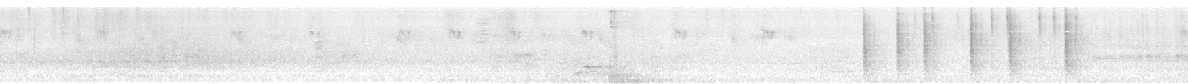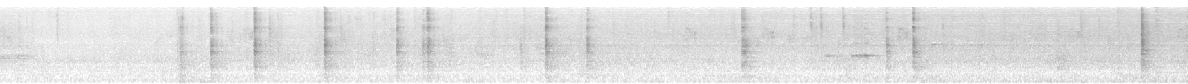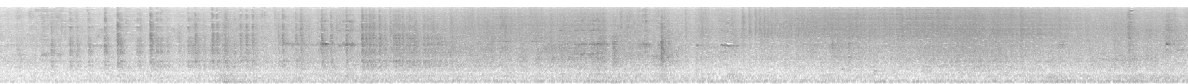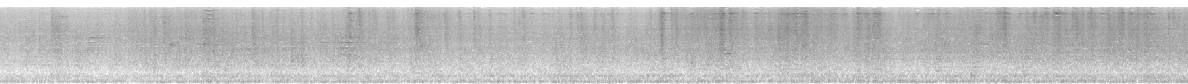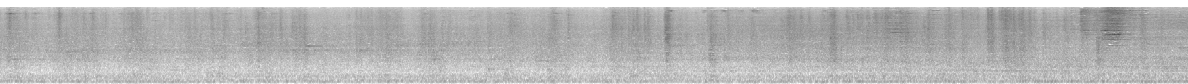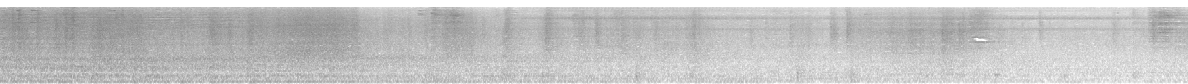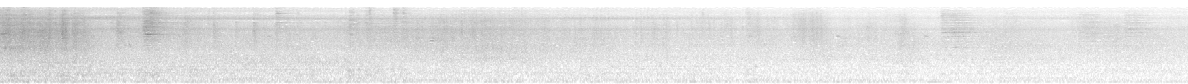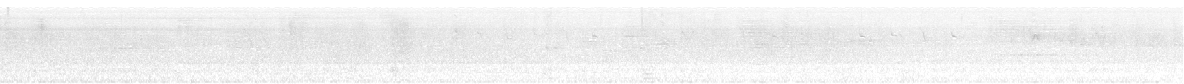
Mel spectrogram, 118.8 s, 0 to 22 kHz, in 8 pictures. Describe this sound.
A heavy goods-train enters an empty station and breaks. Another train is pushed around a bit. You hear the creaking of the metal, the breaks squeeking and general metal-on-metal mayhem. Some background noise from cars and some birds tweeting in the background. Recorded using a Sony PCM-D50.
goods, metal, noise, wheels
